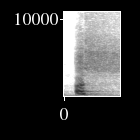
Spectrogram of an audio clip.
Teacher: عندي اجتمع جريان صوت وجريان نفس، فأقدر أقول أش حرف يمتد، لكن له طبعا مقدار، ما بقولش انه يمتد يعني هو ده الصحيح، لا، يعني النفس ما في شيء يحجزه. · Term: الرخاوة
